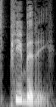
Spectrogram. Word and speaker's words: Peabody: It's not like the character in Bullwinkle. It's Peabody.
